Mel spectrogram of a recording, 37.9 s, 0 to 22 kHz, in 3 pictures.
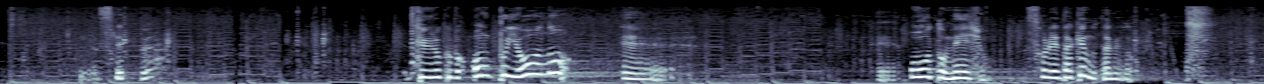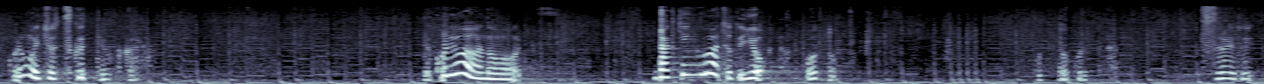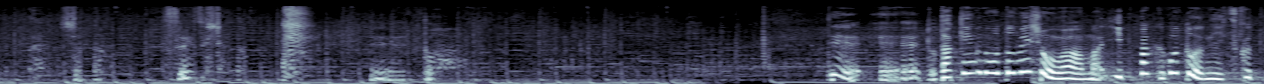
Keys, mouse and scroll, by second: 0.1-1.6 typing, 2.8 BackSpace, 6.6 middle click, 6.6 scroll down 2, 7.4 click, 9.0 click, 10.6 click, 12.3 Return, 13.5 middle click, 14.2 middle click, 15.1 middle click, 16.2 middle click, 23.1 right click, 23.9 right click, 24.3 right click, 25.2 right click, 25.8 click, 26.2 click, 27.1 click, 28.6 click, 29.1 scroll down 2, 29.8 click, 30.7 click, 31.8 click, 34.1 right click.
